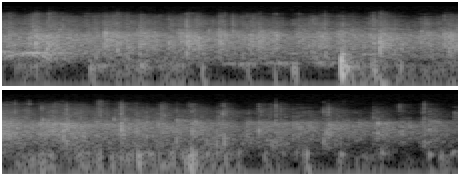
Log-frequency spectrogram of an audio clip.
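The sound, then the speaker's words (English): An audience at a gathering applauds steadily, a dense patter of many hands clapping at once, sustained throughout with no one speaking over it, welcoming a speaker coming up to give the next message. “In case you don't know me and you have no idea why people clap for me, which I don't,”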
